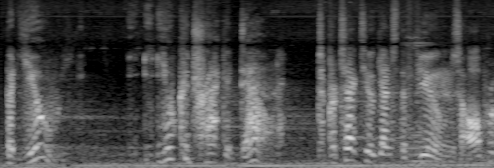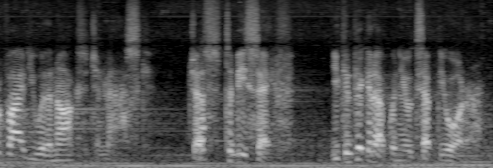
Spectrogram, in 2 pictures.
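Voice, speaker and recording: An actor playing an irritable, skeptical scientist in a video game, blunt and sardonic in manner. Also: male voice, a little high, very animated, normal speed, pushed and bright, a little hiss or hum, rough recording. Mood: irritated. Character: irritable male scientist, skeptical and fussy, eager about fossils. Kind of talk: video game character dialogue.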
